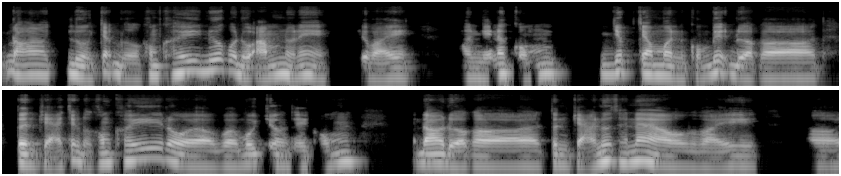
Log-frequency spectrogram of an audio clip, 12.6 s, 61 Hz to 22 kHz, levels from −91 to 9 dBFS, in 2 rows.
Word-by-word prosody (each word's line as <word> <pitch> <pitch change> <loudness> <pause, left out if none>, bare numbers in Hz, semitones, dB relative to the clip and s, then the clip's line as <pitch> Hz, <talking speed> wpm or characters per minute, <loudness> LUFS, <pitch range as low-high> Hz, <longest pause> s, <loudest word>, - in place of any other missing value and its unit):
đo 140 0 -1
lường 130 -8 -1
chất - - -1
lượng 100 -1 -5
không 130 -1 -4
khí, 165 +6 -1
nước 190 +2 -1
và 170 - 0
độ - - 0
ẩm 140 +3 +1
nữa 145 - 0
nè, 135 -6 -3 0.2
kiểu - - -3
vậy. 115 +2 -1 0.4
Mình 115 -1 -6
nghĩ 110 - -1
nó 155 - +4
cũng 150 +7 -5 0.3
giúp 170 +5 -2
cho 145 - +5
mình 130 -5 0
cũng 115 +3 -8
biết 170 -3 0
được, 105 -6 0
ờ, 110 0 +3 0.3
tình 130 -1 +6
trạng - - 0
chất 165 -3 -2
lượng - - -9
không 135 +1 -4
khí 180 +5 -2
rồi, 115 -9 +3
ờ 105 -1 +3
và 110 0 0
môi 125 +3 -2
trường 115 - -3
thì - - -5
cũng 135 +9 -6 0.5
đo 125 0 +7
được, 105 -1 +2
ờ, 110 -1 +4
tình 120 -2 -5
trạng 130 - 0
nước 160 - +3
thế 140 - -4
nào 115 -9 +4
vậy, 105 +3 -4 0.3
ờ, 110 0 -4
125 Hz, 230 wpm, -24 LUFS, 110-145 Hz, 0.5 s, đo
